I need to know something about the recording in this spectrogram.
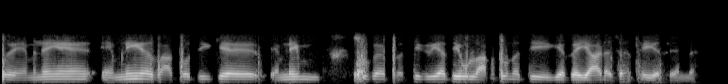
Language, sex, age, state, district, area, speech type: Gujarati, male, 18-30, Gujarat, Ahmedabad, urban, conversation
